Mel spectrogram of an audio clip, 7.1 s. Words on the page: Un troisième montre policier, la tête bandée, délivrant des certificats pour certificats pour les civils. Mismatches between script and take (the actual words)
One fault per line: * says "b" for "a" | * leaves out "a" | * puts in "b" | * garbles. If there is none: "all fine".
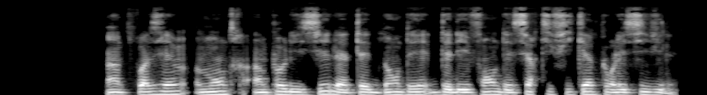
* puts in "un"
* leaves out "certificats pour"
